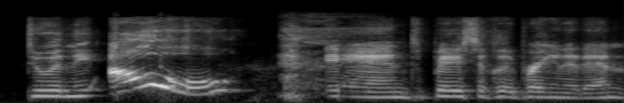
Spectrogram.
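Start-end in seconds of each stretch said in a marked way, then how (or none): 0.2-1.2 loud voice, breaking and cracking partway through. Opening a podcast episode with co-hosts, voice cracking. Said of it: "My voice just cracked".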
